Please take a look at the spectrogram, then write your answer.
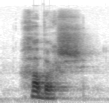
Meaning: plural of gabber
- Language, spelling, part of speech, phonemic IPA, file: Dutch, gabbers, noun, /ˈɣɑbərs/, Nl-gabbers.ogg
